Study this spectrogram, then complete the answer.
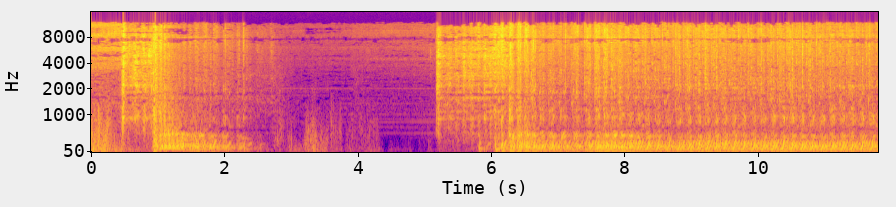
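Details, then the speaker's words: LS V8 (188,000 km) on a swap prep stand, super cold start without mass airflow sensor: rough, uneven idle with a lopsided pulse, one injector dead causing a single-cylinder misfire. "there's three injectors injecting one is dead not doing nothing so there's one misfire"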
